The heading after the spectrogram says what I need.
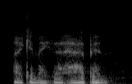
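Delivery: barely audible, very quiet, hushed half-whisper. Retelling leaning in across the table to the boss: imitating own half-whisper.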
